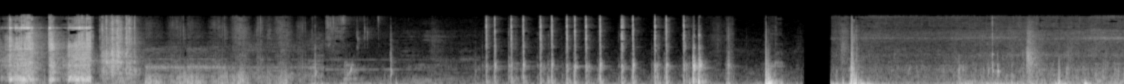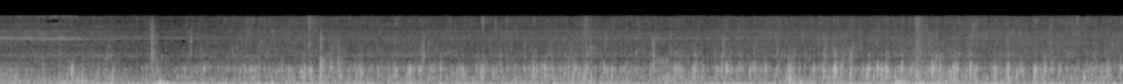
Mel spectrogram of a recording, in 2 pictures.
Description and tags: Sonic Postcard AMSP Nayeli Coraima
Barcelona, SonicPostcard, Spain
